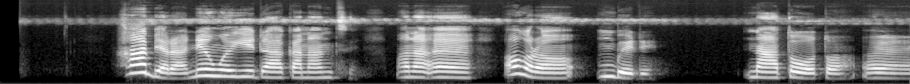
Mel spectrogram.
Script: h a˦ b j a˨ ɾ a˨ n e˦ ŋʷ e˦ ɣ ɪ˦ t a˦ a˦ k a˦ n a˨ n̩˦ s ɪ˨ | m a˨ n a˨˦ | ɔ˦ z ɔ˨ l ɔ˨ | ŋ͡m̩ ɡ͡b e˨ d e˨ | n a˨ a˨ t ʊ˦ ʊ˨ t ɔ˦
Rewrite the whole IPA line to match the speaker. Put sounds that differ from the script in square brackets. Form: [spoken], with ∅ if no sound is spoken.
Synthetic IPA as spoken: h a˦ b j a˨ ɾ a˨ n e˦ ŋʷ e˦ ɣ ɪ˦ [d] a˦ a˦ k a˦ n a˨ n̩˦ [t] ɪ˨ | m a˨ n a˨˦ | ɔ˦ [ɣ] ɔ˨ [ɾ] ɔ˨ | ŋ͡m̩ ɡ͡b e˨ d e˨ | n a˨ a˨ t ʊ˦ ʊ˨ t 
